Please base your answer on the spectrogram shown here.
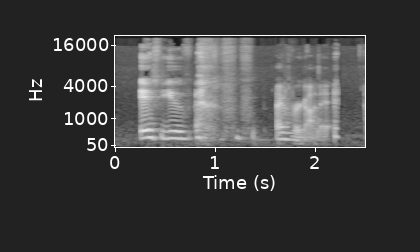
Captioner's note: laughter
